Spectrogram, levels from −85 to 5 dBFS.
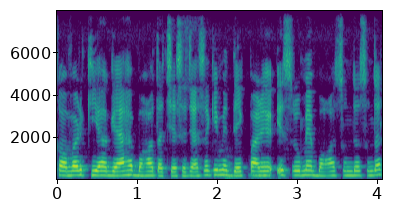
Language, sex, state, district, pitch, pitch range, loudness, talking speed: Hindi, female, Bihar, Katihar, 200 Hz, 195-215 Hz, -15 LUFS, 355 wpm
